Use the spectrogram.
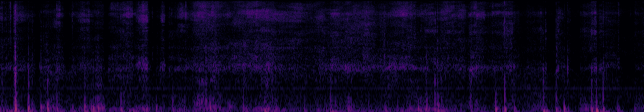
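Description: A small, empty, tan-brown tooled leather pistol holster, hollow and stiff, is held in both hands close to the mic and tapped and scratched with the fingertips and nails. Soft, dull low-pitched taps with quick decay are heard over a faint, steady scratching hiss.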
